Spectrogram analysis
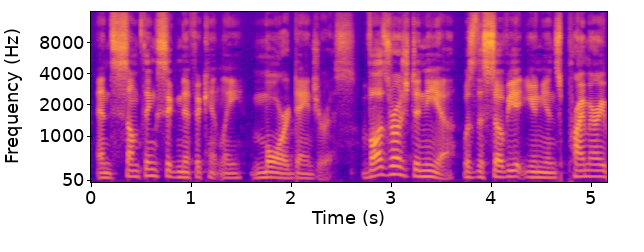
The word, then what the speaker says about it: Vozrozhdeniya: Number one, Vozrozhdeniya Island, Aral Sea, pronounced Vozrozhdeniya.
